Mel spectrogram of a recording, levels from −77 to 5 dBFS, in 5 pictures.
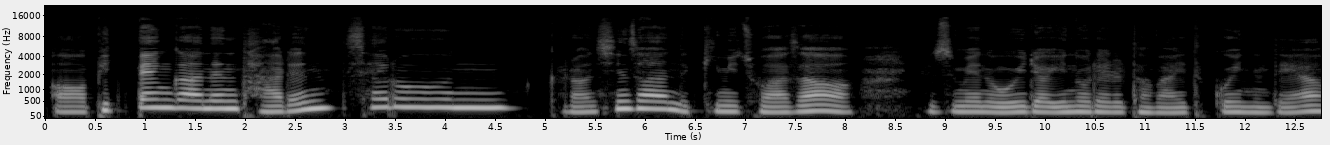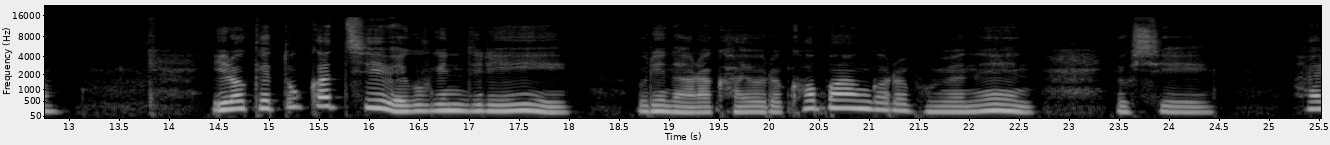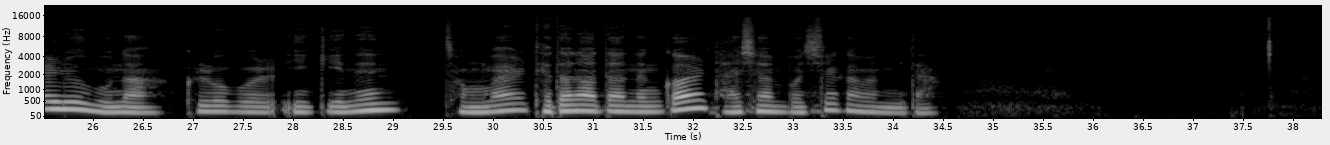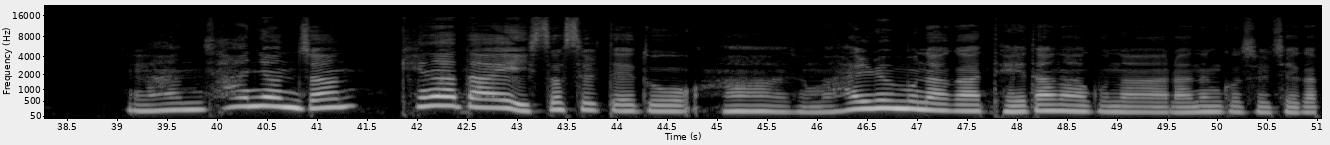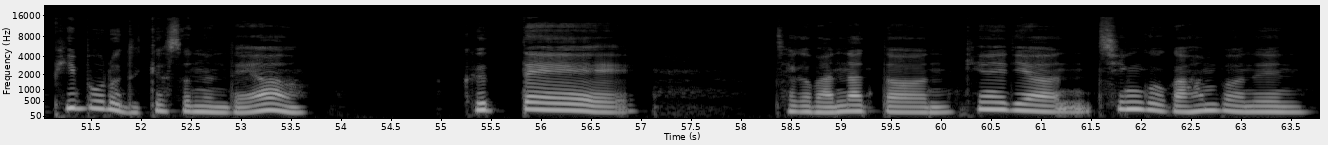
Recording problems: wrong speed, natural pitch; too slow; 0.5 times normal speed

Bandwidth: 15 kHz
